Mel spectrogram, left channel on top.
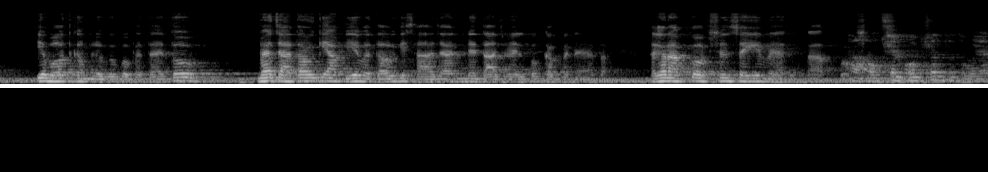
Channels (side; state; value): right; silent; 58 dB below the other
